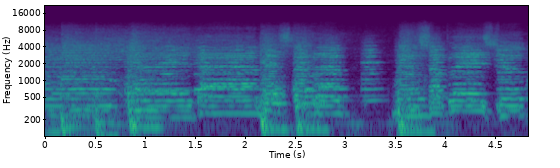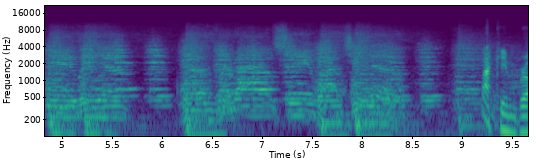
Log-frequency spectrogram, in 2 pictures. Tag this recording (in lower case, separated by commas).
music, speech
